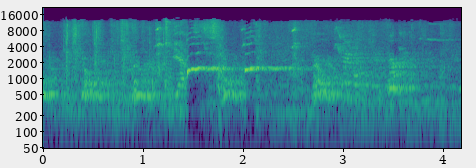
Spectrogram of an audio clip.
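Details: A dog named Zippity at an AKC agility trial in Oklahoma City, screaming out as the handler calls the weaves: a high sustained whine held about a second, then repeated, with yips among hall chatter.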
